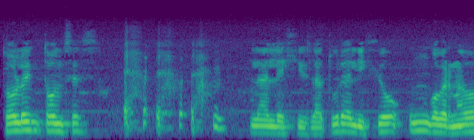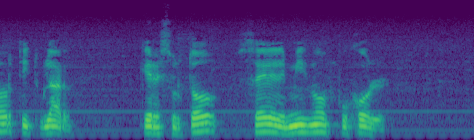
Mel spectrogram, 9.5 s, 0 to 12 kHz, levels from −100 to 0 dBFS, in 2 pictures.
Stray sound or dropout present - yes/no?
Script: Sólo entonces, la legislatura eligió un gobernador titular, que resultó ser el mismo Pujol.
yes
